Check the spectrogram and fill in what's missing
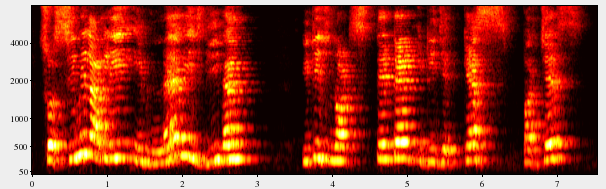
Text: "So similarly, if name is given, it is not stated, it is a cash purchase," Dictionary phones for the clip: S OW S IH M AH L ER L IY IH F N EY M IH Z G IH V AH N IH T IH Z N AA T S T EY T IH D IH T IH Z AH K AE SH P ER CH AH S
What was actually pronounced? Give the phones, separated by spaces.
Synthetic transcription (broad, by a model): S OW S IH M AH L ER L IY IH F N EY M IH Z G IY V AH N IH T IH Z N AA T S T EY T IH D IH T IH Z AH K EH S P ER CH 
